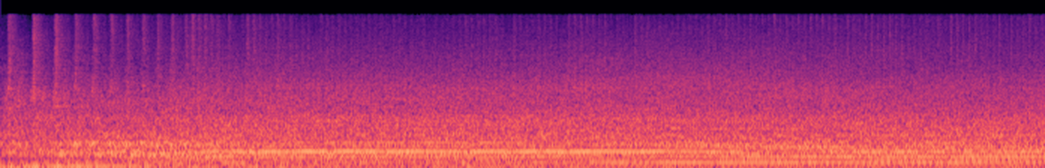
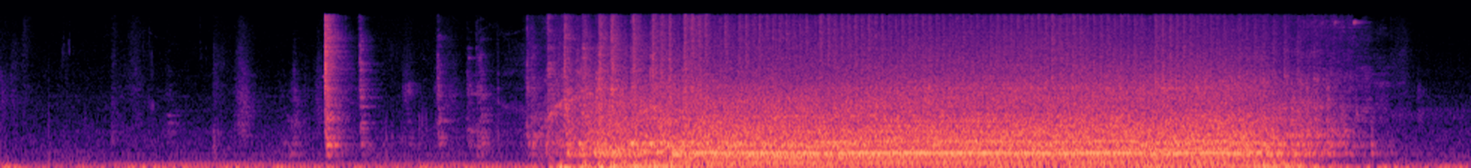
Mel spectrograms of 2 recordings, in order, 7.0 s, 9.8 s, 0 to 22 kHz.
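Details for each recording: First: Briggs & Stratton Quantum mower engine after final governor adjustment, close-up mic: steady high-speed drone at even pitch with faint irregular spitting; governed speed correct, carburetor needs fine tuning. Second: Briggs & Stratton Quantum mower engine after governor adjustment, restarted and running too slow: steady low, lazy drone, then shuts off. A 1/16-inch bend of the governor linkage changes engine speed substantially; engine had been revving insanely high before.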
